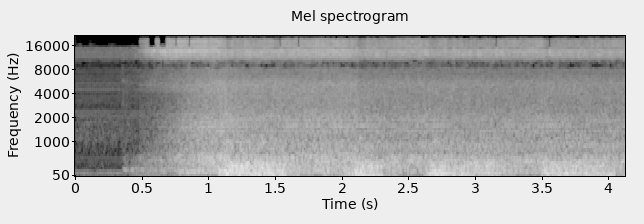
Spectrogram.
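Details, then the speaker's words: Kerosene or diesel torpedo heater, about 6 years old, used about 10 times and stored a couple of years: deep burner roar swelling and fading about every 0.8 seconds with smoke; surging from an air leak through cracked fuel hoses. "So you can see it's pulsing, surging, whatever you want to call it, and it's smoking, of course."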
